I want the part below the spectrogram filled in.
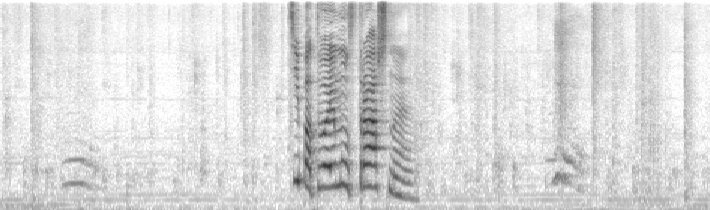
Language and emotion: Russian, neutral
